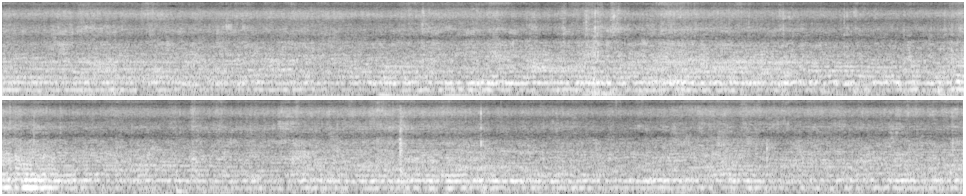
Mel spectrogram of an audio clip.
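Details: Wild Apis cerana colony settled three months in a trap box while the comb is opened for inspection; a continuous droning buzz with a brief louder swell midway and faint handling noises.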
